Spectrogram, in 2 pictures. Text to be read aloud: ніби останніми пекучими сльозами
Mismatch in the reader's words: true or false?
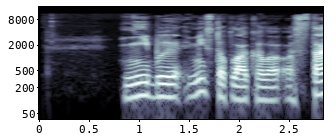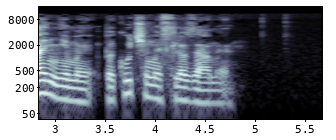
true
